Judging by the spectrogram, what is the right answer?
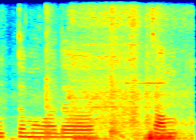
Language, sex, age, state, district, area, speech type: Kannada, female, 30-45, Karnataka, Koppal, rural, spontaneous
